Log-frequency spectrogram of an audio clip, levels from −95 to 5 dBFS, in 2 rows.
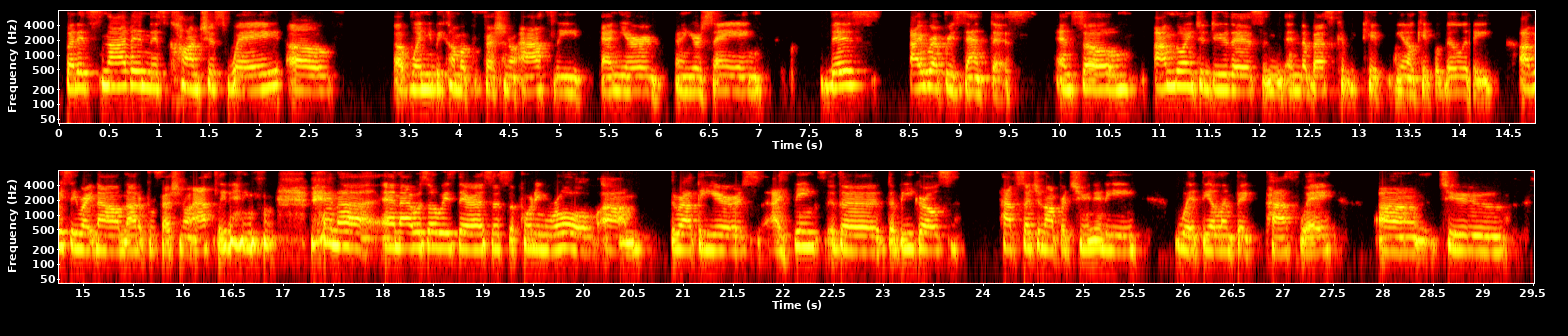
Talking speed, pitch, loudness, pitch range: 160 wpm, 210 Hz, -20 LUFS, 195-240 Hz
